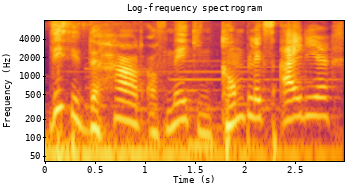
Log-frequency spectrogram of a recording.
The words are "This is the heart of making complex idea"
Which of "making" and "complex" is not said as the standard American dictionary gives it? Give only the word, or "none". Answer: none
